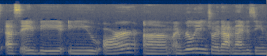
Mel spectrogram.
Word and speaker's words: Saveur: I also like Savior. I think that's how you say it. It's Saveur.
